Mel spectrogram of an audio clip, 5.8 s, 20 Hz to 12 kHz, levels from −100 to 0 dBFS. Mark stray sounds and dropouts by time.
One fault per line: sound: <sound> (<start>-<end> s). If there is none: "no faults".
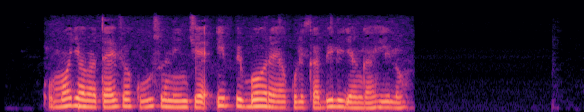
no faults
